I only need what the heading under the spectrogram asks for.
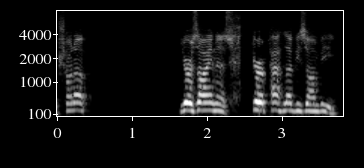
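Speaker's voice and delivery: high, sneering mock of a regime hardliner; mocking hardliner insult. Host parodying regime factions insulting each other, high and sneering. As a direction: parody the hardliners' name-calling.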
